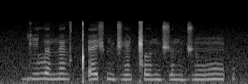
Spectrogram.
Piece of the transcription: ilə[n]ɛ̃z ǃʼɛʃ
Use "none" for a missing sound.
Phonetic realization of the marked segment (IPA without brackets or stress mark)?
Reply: n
